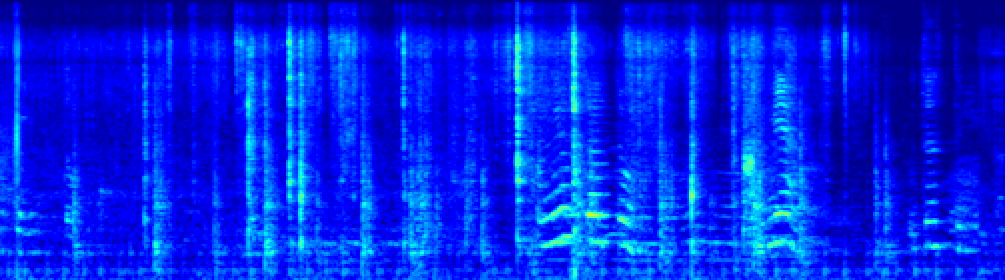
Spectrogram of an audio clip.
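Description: Stirring washed rice and vegetables in a pot for veg pulao, with spoon scrapes and clinks against the vessel close up while someone talks over it and a voice is heard in the background.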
